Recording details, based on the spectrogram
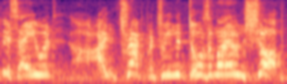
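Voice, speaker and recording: A man's voice: high voice, lively intonation, normal speed, bright, forceful tone, slight background noise, full character voice. A man with a British accent playing a flustered, pompous, exasperated supermarket manager in a comedic audio drama. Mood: panicked irritation.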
